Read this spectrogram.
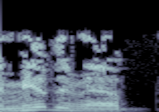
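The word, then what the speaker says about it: Медеме: Говорим мы о Владимире Медыме. Я исправляюсь с ударением. Вот о Владимире Медыме, одном из лидеров еврейского рабочего движения.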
